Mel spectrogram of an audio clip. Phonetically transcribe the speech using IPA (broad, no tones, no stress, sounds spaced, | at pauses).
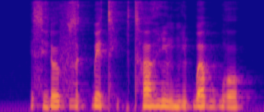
s e̤ ɾ ɵ f z ɐ k͡p e tʰ i̤ k tʰ ɐ ɦ ĩ b ĩ ɓ ɐ b ɡ͡b o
